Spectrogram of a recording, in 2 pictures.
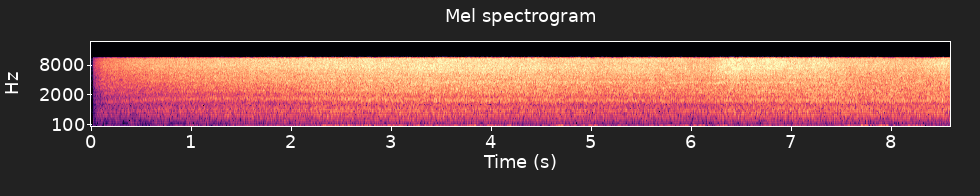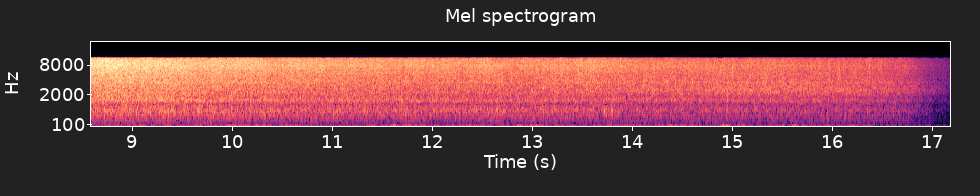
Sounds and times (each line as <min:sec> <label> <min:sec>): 0:00.1 Boiling water gently poured onto a hot metal saucepan 0:16.8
